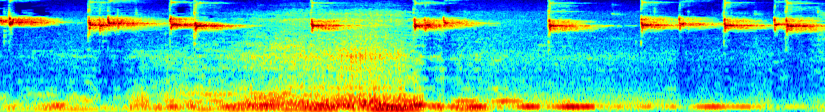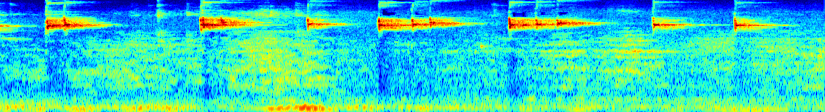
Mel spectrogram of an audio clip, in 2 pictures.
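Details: Wild female lovebird, recorded for use as a training or lure sound, giving sharp high chirps with short falling tails, repeated irregularly about twice a second, over a low rumbling background.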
